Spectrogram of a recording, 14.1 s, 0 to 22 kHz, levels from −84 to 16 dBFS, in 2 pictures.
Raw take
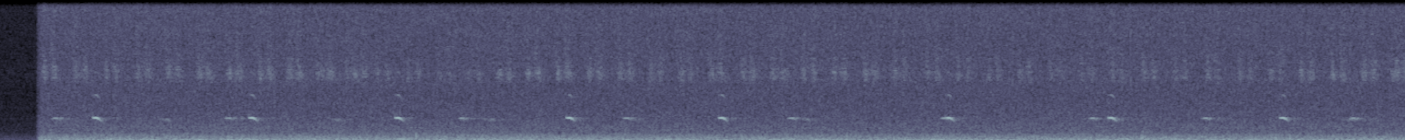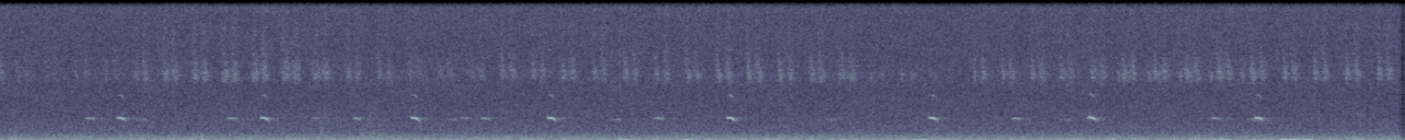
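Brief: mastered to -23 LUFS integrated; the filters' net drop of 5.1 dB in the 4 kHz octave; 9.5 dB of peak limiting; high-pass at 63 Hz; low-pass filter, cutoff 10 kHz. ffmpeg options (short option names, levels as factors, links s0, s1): -af "highpass=63,lowpass=10000,equalizer=f=4000:t=o:g=-6,volume=1.58,alimiter=limit=0.211:level=0:latency=1"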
